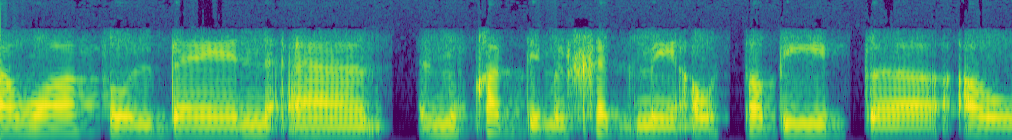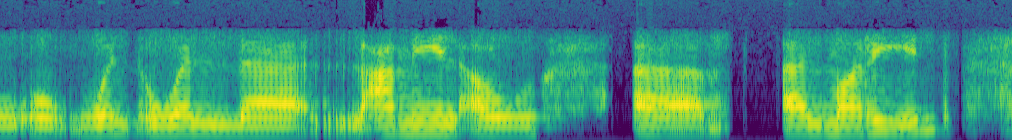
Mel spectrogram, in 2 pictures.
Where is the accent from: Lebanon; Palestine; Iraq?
Lebanon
